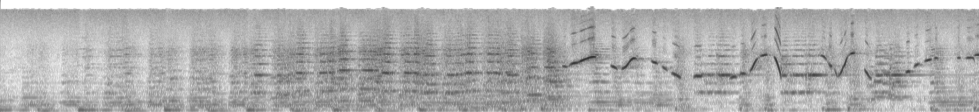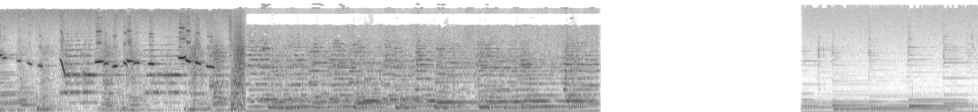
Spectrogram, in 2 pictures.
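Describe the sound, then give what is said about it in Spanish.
A bright whistled melody rises and falls over a full orchestral backing, playing a short tune that closes a broadcast, then cuts to silence before a brief musical tag returns. “Y será el zorro que cerrará la emisión con el silbidito.”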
